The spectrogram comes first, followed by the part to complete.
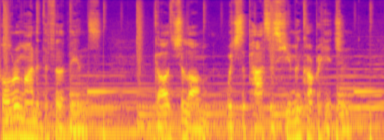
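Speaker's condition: No condition

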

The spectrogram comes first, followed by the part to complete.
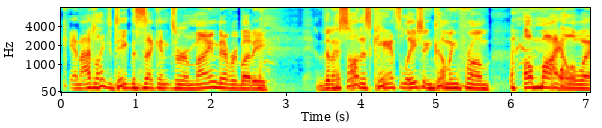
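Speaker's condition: No condition

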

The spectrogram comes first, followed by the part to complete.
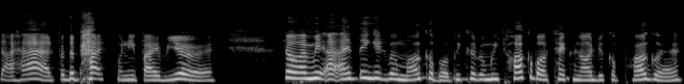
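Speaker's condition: Hearing loss; audiologist suggested cochlear implant

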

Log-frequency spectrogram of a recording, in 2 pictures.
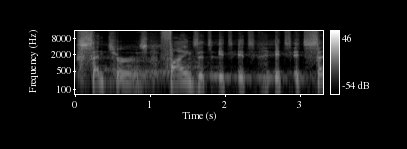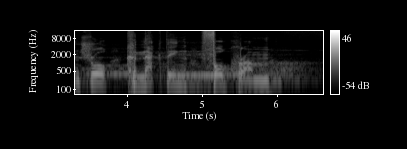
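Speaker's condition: No condition

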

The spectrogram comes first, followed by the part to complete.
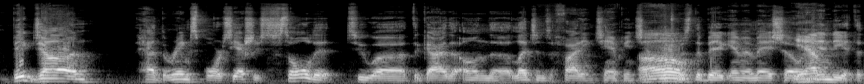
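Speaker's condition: No condition

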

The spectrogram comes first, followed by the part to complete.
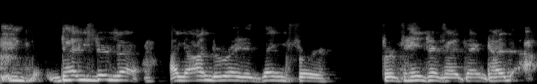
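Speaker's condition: Cerebral palsy; wheelchair user

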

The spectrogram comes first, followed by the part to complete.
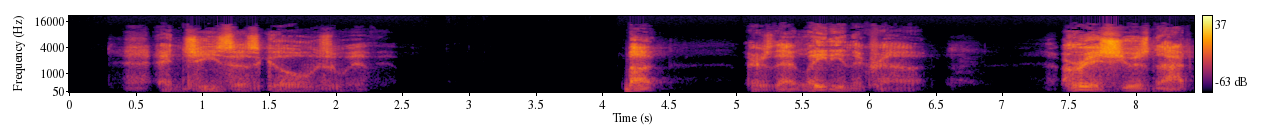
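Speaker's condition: Voice box removal needed; voice box removal advised, saw doctor for more details

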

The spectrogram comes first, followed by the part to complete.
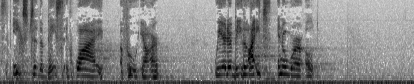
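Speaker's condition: Vocal dysphonia; lost singing ability

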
